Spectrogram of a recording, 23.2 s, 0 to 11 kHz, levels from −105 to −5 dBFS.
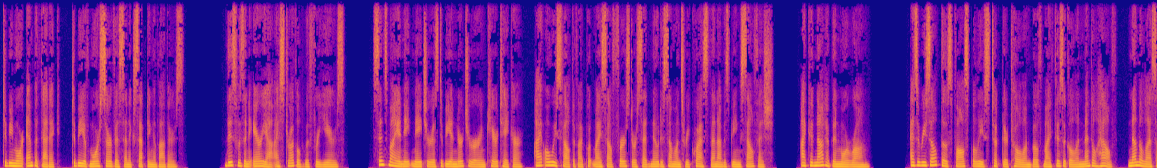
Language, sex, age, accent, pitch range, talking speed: English, female, 50-69, American, 130-160 Hz, 195 wpm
